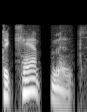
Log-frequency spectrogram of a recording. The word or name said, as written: decampment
